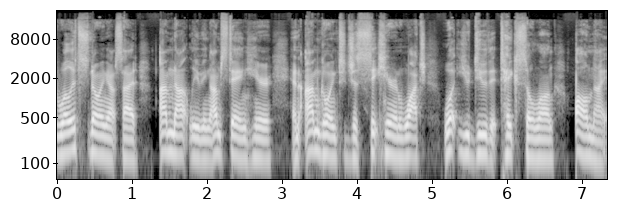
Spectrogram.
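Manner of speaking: ordinary talk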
